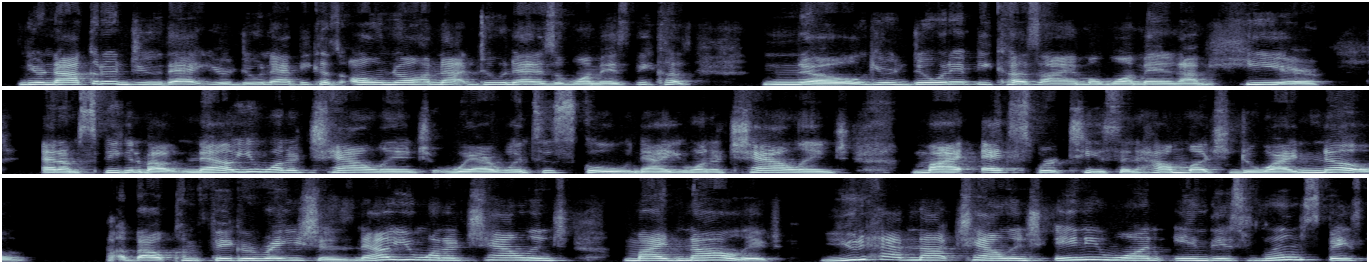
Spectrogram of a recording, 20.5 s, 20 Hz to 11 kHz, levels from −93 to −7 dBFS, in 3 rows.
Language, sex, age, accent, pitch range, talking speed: English, female, 30-49, American, 205-265 Hz, 230 wpm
